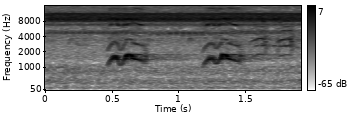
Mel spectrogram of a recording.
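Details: Blue-winged pitta giving a two-part whistled call twice, the pair of clear notes slurring upward then leveling off, repeated after roughly 0.75 seconds over a constant high, thin background hiss.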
